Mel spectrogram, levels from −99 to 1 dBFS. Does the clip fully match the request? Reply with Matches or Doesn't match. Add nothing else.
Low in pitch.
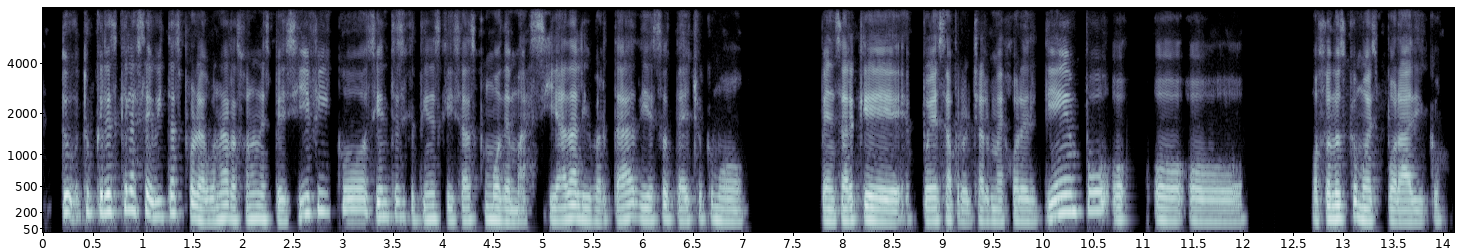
Matches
